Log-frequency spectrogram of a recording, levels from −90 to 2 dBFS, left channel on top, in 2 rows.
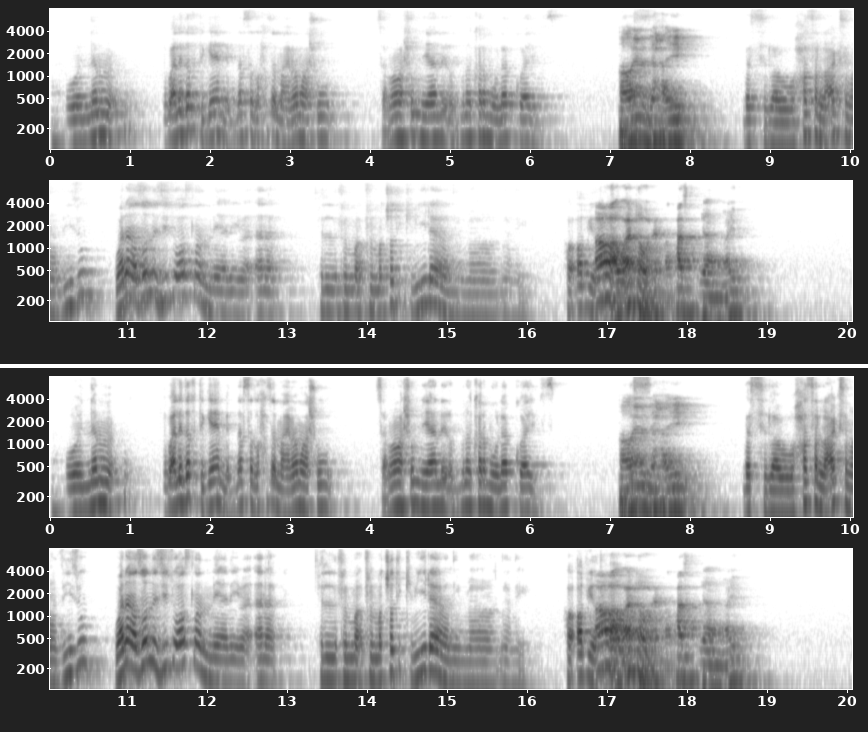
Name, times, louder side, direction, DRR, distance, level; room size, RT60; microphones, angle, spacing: voice 1, 0.2-0.8 1.4-3.5 4.1-6.1 8.7-10.6 10.8-12.9 13.4-16.0 16.5-17.2, right 5 dB, 80° right, 16 dB, 0.5 m, -32 dB
voice 2, 7.1-8.0 16.8-18.6, left 2 dB, 25° left, 5 dB, 1.1 m, -26 dB
10.0 x 7.3 x 6.1 m, 0.85 s
head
